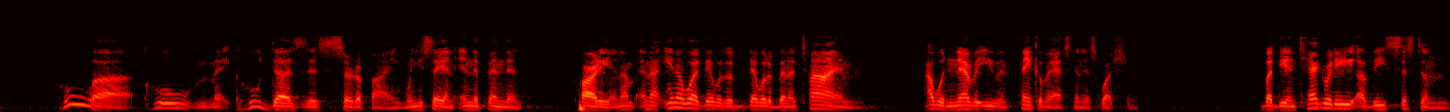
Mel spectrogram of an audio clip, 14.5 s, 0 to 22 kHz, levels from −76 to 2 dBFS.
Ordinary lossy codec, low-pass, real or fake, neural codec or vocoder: MP3, 24 kbps; 7.2 kHz; real; none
